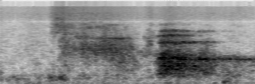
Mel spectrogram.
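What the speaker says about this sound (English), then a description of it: "Taking another deep breath here." A deep breath is taken during a yoga stretch, with a soft, airy inhale followed by a fuller, louder exhale, close and clear.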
